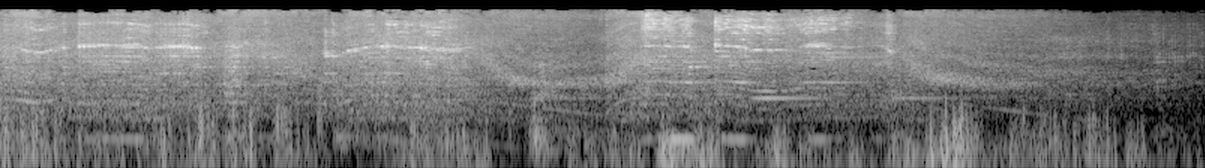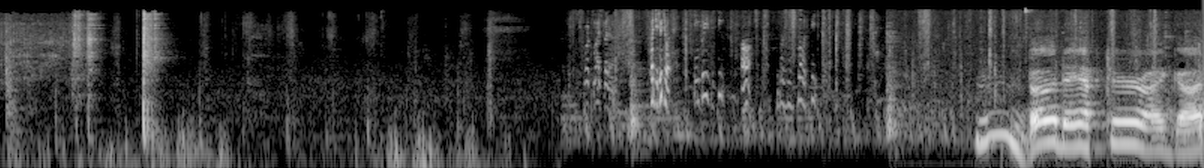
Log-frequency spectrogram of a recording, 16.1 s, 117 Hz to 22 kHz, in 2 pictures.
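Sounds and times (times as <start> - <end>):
angle grinder wire brush on metal: 0.0 - 8.5.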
